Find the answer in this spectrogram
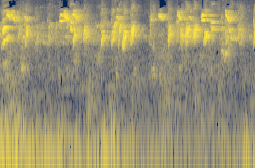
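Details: Short burst of European goldfinch batbata and stastat song aimed at stimulating males: high, rapid liquid twitters with a few sharp clear notes, almost without gaps.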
